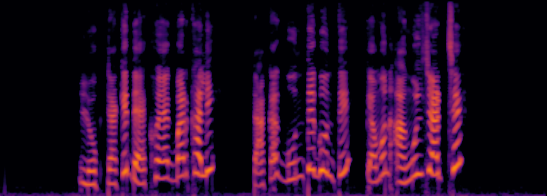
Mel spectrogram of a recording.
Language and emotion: Bengali, disgusted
